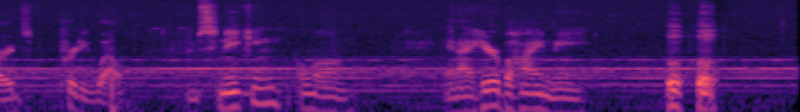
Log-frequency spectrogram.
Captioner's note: huffs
